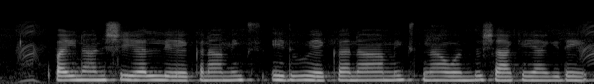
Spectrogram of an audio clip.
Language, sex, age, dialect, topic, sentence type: Kannada, female, 31-35, Mysore Kannada, banking, statement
